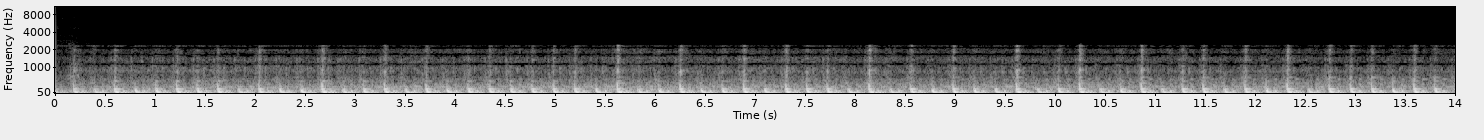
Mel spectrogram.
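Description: A small engine idling with a steady, even throb of about five pulses a second, the sound dull and muffled.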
